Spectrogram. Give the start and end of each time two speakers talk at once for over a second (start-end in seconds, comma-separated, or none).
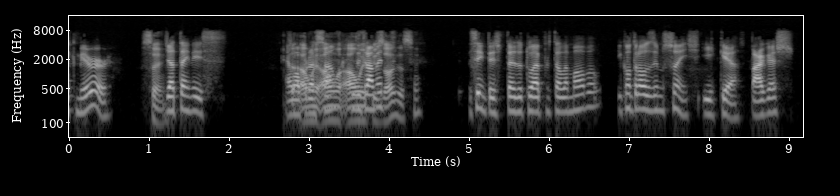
2.8-4.1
